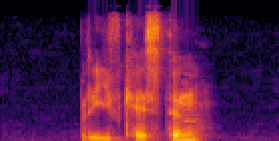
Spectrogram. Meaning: plural of Briefkasten
- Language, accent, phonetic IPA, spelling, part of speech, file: German, Austria, [ˈbʁiːfˌkɛstn̩], Briefkästen, noun, De-at-Briefkästen.ogg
